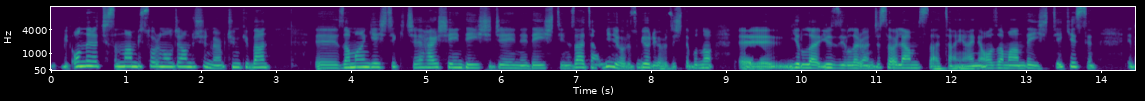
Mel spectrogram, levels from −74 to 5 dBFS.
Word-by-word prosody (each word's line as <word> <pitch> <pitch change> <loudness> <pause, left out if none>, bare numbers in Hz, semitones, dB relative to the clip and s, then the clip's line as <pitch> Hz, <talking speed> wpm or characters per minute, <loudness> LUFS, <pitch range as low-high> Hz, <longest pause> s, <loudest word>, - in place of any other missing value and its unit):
b 240 - -2
onlar 265 +3 +6
açısından 250 -1 +3
bir 240 - +1
sorun 245 0 +1
olacağını 235 -1 +3
düşünmüyorum. 220 -9 -2
Çünkü 215 -1 -1
ben, 210 +1 +1 0.6
eee, 170 0 -3
zaman 210 +5 +4
geçtikçe 210 -1 -2
her 205 +1 +1
şeyin 195 -2 0
değişeceğini, 175 -5 -2
değiştiğini 160 -1 -4
zaten 200 -3 -1
biliyoruz, 230 -2 +1
görüyoruz. 205 -1 0
İşte 130 - -7
bunu, 175 +1 -2 0.3
eee, 60 +1 +1 0.2
yıllar 185 -4 +3
100 190 -7 +1
yıllar 160 0 -1
önce 190 +6 -2
söylenmiş 170 -3 0
zaten, 120 +3 -3
yani, 140 +2 +1
o 160 - -1
zamanın 155 -2 -1
değiştiği 130 -8 -3
kesin. 230 -1 -1 0.4
E, 230 - -2
195 Hz, 140 wpm, -24 LUFS, 160-225 Hz, 0.6 s, onlar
